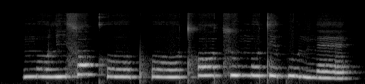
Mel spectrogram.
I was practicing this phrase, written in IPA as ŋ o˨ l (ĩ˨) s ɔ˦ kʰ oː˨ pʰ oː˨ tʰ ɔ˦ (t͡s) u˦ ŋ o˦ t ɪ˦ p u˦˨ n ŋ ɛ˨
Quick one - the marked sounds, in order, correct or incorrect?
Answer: incorrect: i˨, correct

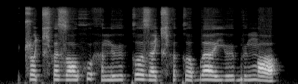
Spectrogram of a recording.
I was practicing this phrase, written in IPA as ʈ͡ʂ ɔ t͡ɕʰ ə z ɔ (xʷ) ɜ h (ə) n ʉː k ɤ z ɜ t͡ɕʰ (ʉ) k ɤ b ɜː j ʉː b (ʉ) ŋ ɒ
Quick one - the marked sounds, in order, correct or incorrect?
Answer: correct, correct, incorrect: ə, correct

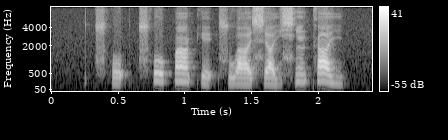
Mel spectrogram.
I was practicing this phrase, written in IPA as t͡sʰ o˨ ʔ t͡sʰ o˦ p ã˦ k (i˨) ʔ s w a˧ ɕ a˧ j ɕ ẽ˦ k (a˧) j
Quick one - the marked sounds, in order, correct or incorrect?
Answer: incorrect: e˨, incorrect: a˥˧

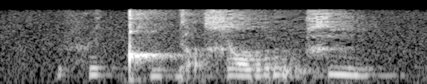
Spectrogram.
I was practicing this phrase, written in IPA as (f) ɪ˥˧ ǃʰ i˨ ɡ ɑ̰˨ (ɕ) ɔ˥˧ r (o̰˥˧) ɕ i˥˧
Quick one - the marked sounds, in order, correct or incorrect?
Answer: correct, correct, incorrect: ṵ˥˧

